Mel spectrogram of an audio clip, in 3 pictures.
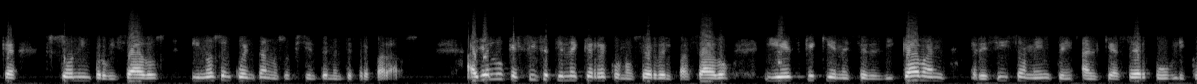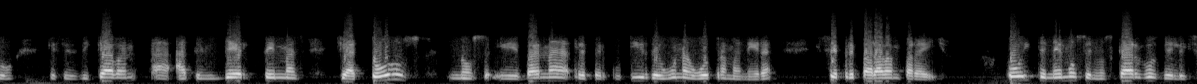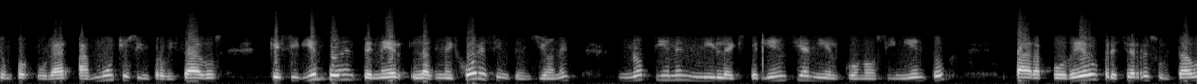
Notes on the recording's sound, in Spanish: Esta mañana en #Noticias7AM entrevistamos vía telefónica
